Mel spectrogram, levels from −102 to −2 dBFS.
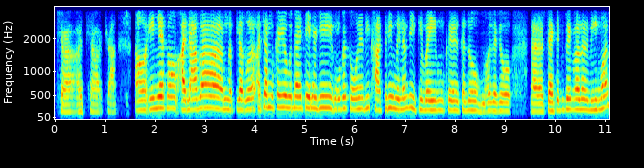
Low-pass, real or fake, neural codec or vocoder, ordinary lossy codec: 3.6 kHz; fake; codec, 24 kHz, 0.9 kbps, WavTokenizer, medium music audio release; none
